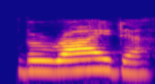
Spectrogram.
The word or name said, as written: buraydah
